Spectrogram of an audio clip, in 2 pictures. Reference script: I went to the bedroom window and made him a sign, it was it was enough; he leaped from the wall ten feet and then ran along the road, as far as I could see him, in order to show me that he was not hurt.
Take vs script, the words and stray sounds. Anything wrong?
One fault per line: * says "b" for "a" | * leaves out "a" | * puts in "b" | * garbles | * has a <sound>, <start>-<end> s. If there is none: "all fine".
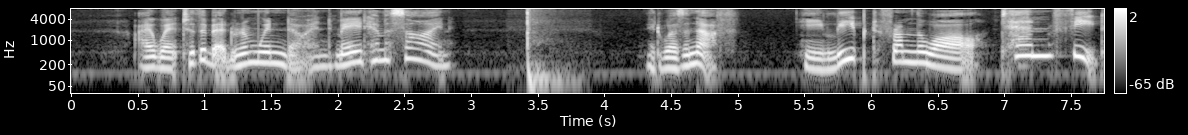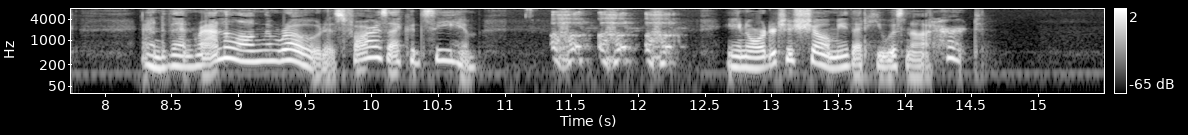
* has a thud, 3.4-3.9 s
* leaves out "it was"
* has a cough, 11.1-12.4 s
